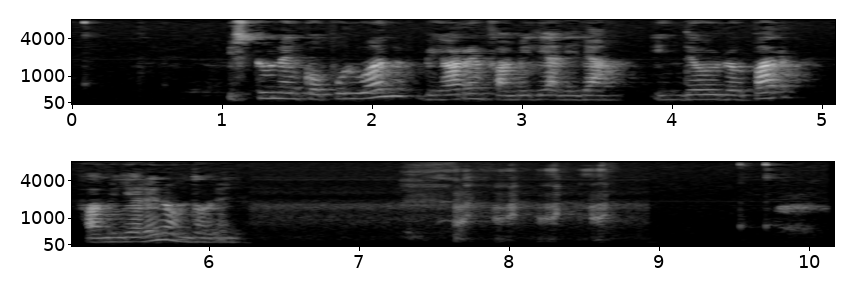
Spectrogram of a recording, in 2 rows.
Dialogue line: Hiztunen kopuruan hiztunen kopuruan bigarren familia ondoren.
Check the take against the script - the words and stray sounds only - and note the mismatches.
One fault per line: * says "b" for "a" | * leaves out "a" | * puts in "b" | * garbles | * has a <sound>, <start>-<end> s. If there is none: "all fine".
* says "bigarren familia dira indoeuropar familiaren" for "hiztunen kopuruan bigarren familia"
* has a laugh, 7.3-8.9 s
